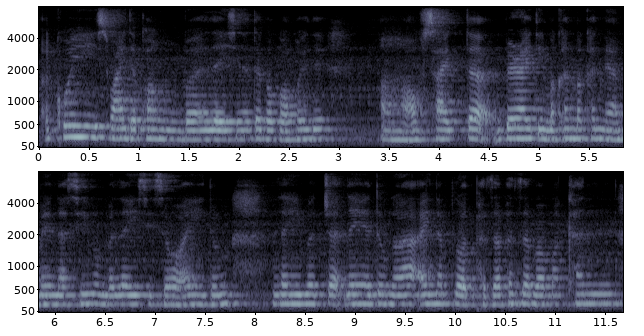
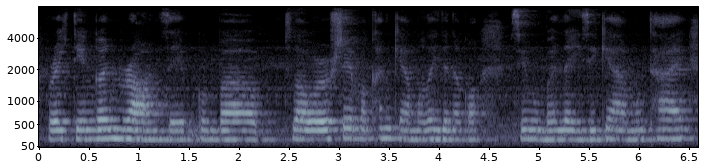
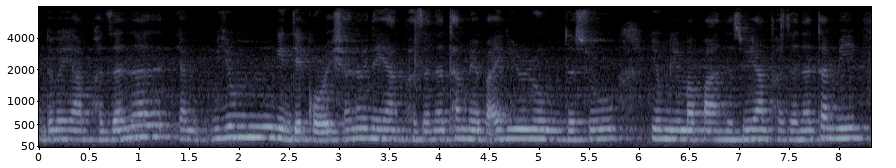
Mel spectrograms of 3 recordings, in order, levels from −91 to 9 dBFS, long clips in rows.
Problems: background sounds at intervals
